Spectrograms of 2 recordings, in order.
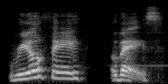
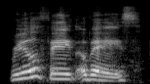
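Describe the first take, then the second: First: It is said in a dramatic way. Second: It is said in a plain, ordinary way.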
